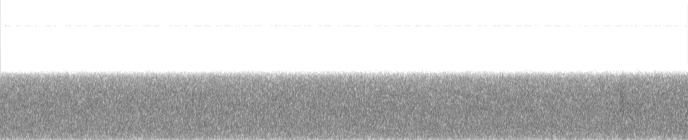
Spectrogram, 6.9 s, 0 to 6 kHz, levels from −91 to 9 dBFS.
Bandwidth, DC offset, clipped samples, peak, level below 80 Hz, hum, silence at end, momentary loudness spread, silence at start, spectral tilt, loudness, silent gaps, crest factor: 5.4 kHz; under 0.1%; under 0.1%; -20 dBFS; -66 dBFS; none; 0 s; 1 LU; 0 s; -9.5 dB/octave; -34 LUFS; none; 14 dB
